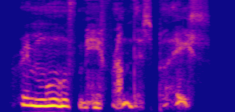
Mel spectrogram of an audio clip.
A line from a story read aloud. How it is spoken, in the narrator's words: said Scrooge in a broken voice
